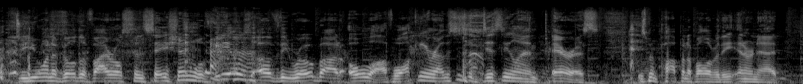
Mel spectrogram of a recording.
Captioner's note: laughter; laughter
